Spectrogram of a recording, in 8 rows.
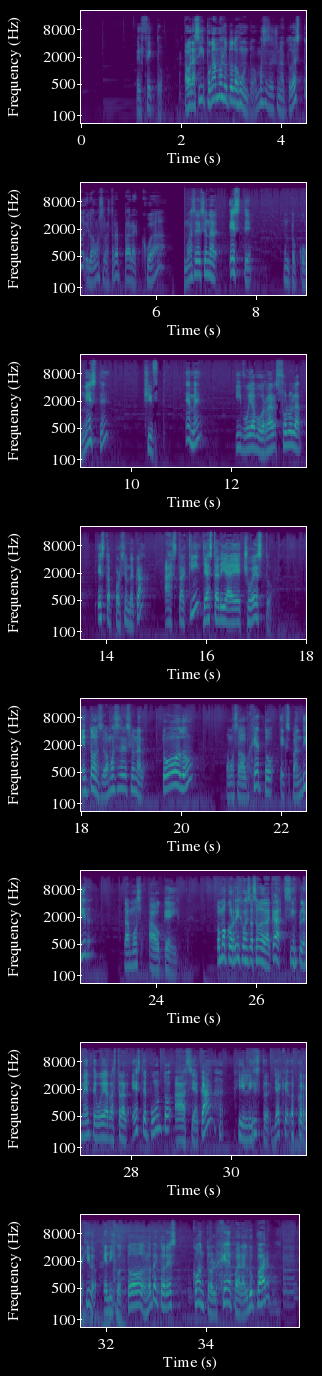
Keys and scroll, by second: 1.2 v, 2.3 space, 11.1 shift+m, 14.9 space, 25.4 space, 34.2 ctrl+g, 35.4 Delete.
